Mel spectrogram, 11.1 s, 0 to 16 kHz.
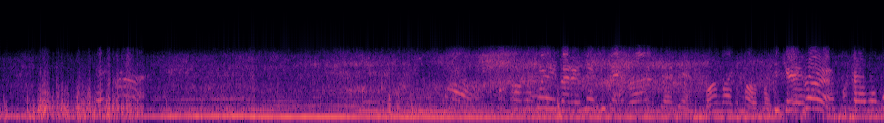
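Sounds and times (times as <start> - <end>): car engine droning: 0.0 - 11.0.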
